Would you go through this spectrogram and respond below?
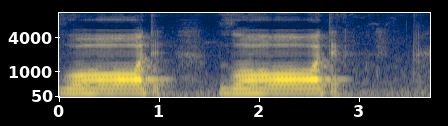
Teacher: अपनी ज़बान को फोल्ड करके उसकी फोल्ड को आप अपनी जो है वो दाढ़ में, अपर जॉस में टच करेंगे और आवाज़ निकालेंगे, वॉद, वॉद।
